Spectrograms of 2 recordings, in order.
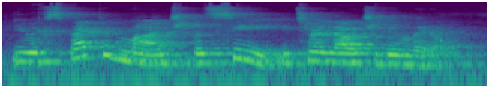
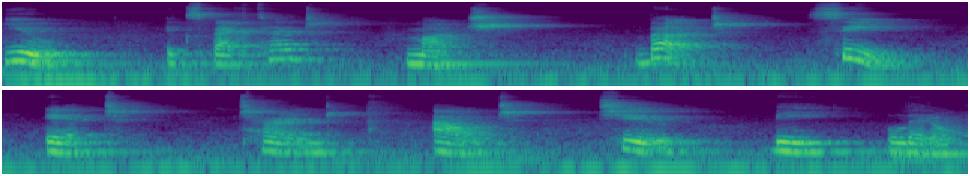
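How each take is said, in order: First: The sentence is spoken quickly and smoothly. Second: The sentence is spoken slowly and carefully. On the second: "só que devagar"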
